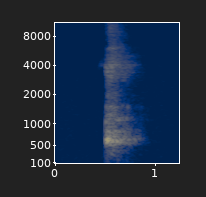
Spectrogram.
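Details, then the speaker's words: Cat sneezing repeatedly in rapid-fire bursts in the background of a chat; a single short, sharp, hissing sneeze against a quiet background. "can you guys hear that my cat is sneezing over and over and over it's like a rapid fire machine gun sneeze out there um it's very distracting sorry"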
